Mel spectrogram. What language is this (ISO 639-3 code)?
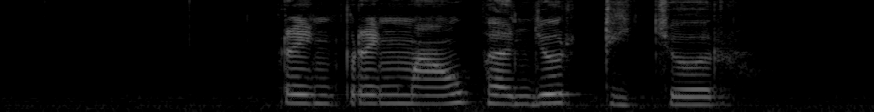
jav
